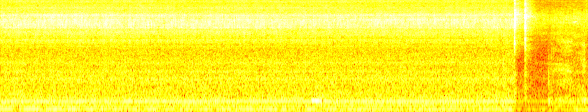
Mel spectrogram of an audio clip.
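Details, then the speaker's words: Retina IIIc serviced shutter, possibly still slightly fast: self timer gives a steady, even high-pitched buzz for about five seconds, then clicks off as it trips; smooth, normal self-timer run-down. "that was very smooth that was good and on the one second speed yeah that's pretty good"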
